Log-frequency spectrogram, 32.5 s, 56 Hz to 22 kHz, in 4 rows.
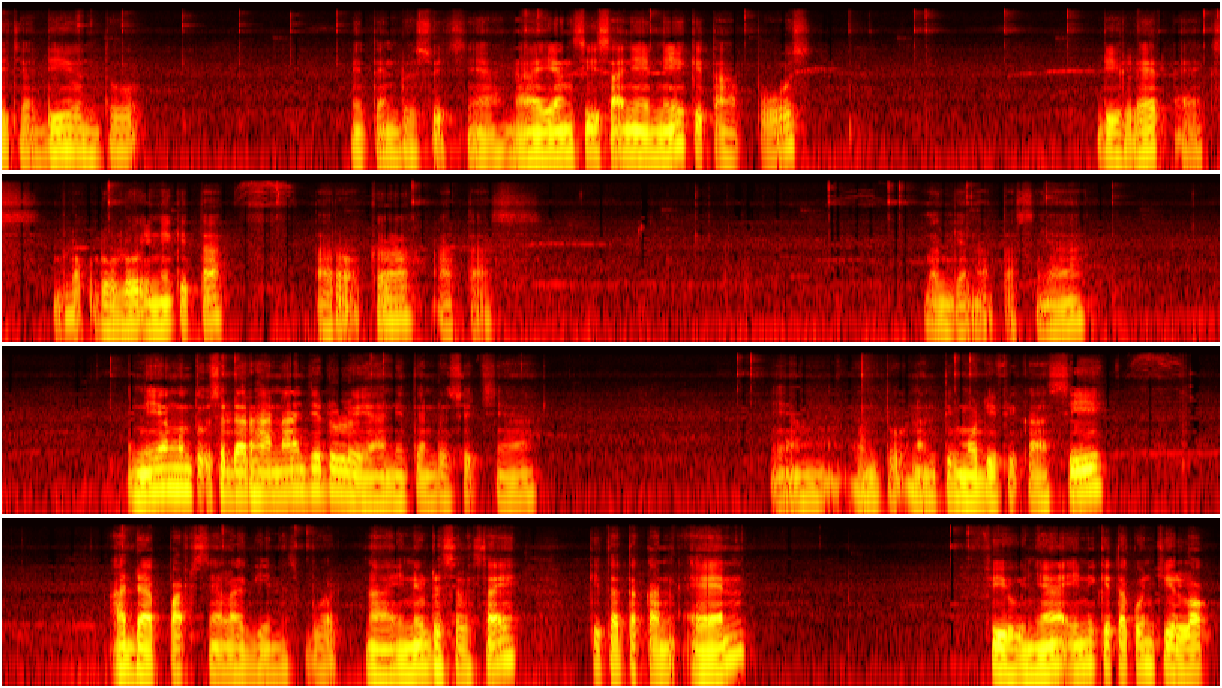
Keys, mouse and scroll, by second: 0.8-1.1 scroll down 2, 1.1 click, 1.8-4.7 middle drag, 6.2 click, 7.4 x, 8.5 click, 9.4 x, 10.7-12.7 drag, 15.8 click, 16.4-19.1 middle drag, 21.8-22.9 scroll up 4, 22.9 click, 25.8 scroll down 2, 27.0-28.3 drag, 30.7 n.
